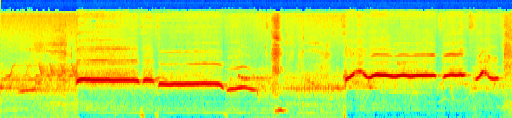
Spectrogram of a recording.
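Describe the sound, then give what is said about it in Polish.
A person whistles a carefree melody in clear, sustained mid-high tones, phrased in a few long held passages with brief pauses and pitch slides, then shorter clipped notes toward the end, alone over a faint low background hum. “Pogwizduje, pogwizduje. Gdyby nie zdał, to by chyba nie pogwizdywał tak beztrosko i jednocześnie tak bezczelnie.”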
